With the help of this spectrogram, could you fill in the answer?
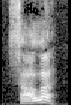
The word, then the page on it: saala: Xyzyl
